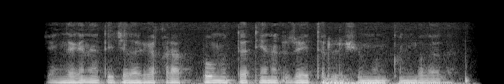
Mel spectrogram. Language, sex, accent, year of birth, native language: Uzbek, male, Xorazm, 2002, Uzbek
